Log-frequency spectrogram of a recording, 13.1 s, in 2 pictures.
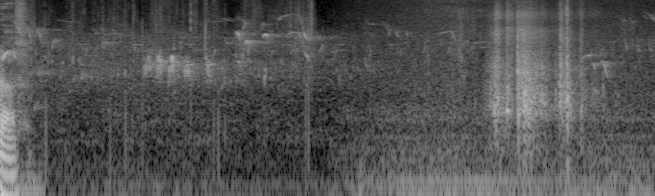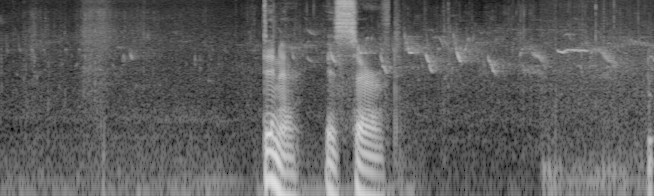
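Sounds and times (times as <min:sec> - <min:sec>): bush ambience: 0:00.0 - 0:13.0
faint bird chirps: 0:00.0 - 0:13.0
carcass dragged through branches: 0:04.4 - 0:08.5.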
